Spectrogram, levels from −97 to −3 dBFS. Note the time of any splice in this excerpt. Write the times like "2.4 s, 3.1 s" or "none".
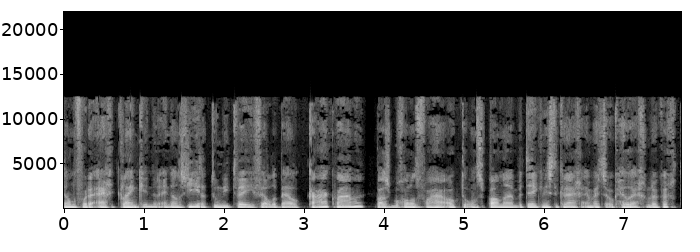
1.7 s, 3.9 s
